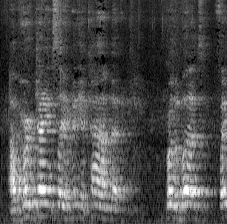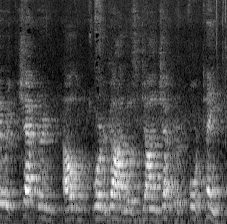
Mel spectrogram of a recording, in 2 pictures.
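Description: In strong room echo, a man speaks at a fairly slow pace in a high voice with ordinary pitch variation. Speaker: pastor. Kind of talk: sermon. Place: church. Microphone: camera far.

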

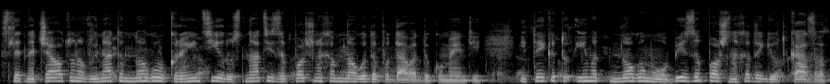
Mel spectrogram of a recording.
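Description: With light background noise behind him, a man with a fairly high pitch talks at a moderate pace with lively intonation. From Russia. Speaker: ski instructor. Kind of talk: interview soundbite. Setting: on location. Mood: calm, slightly frustrated. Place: home room. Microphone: handheld.

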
